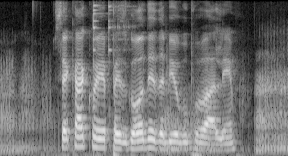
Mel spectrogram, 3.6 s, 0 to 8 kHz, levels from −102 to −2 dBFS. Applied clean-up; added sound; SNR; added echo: none; Cutlery, silverware + Growling; 15 dB; none.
